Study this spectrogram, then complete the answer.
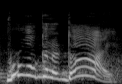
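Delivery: high-pitched, mock-panicked cry of the crowd. Preacher imitating the panicking public to his congregation, mock panic. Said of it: "everybody is going around saying".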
